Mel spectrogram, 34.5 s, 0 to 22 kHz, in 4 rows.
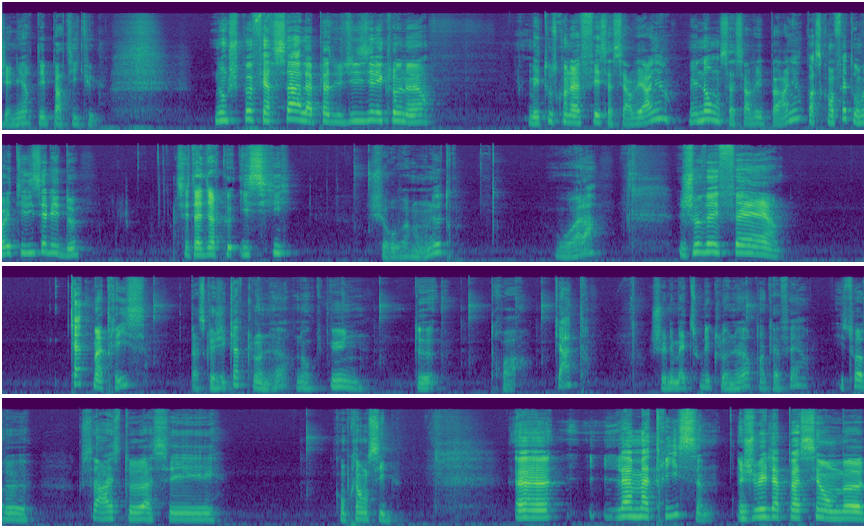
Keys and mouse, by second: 12.1 click, 14.3 click, 18.0 click, 20.6 ctrl+click, 23.5 click, 25.8 click, 27.9 click, 31.0 click.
